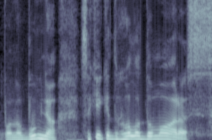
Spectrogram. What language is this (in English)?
Lithuanian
